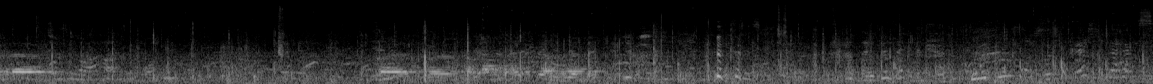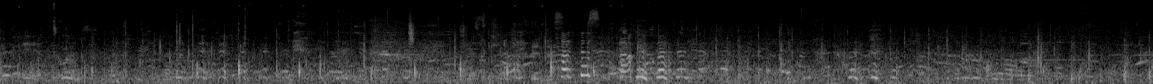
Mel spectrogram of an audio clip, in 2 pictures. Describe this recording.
Berlin Ostkreuz, traffic cross, steps on stairs, station ambience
